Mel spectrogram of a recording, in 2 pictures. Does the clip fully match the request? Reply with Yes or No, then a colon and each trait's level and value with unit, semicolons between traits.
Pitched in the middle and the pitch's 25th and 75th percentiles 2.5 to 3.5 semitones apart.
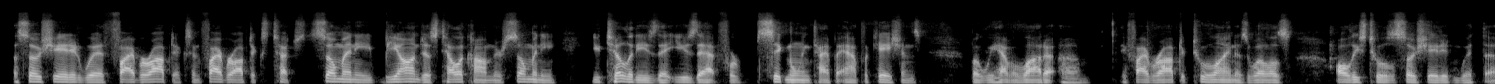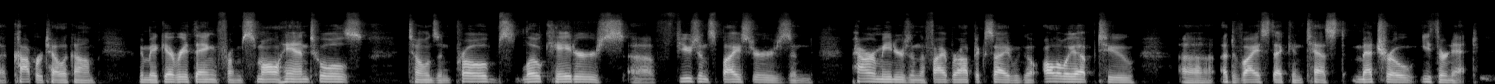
No: low, 105 Hz; average, 2.8 semitones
